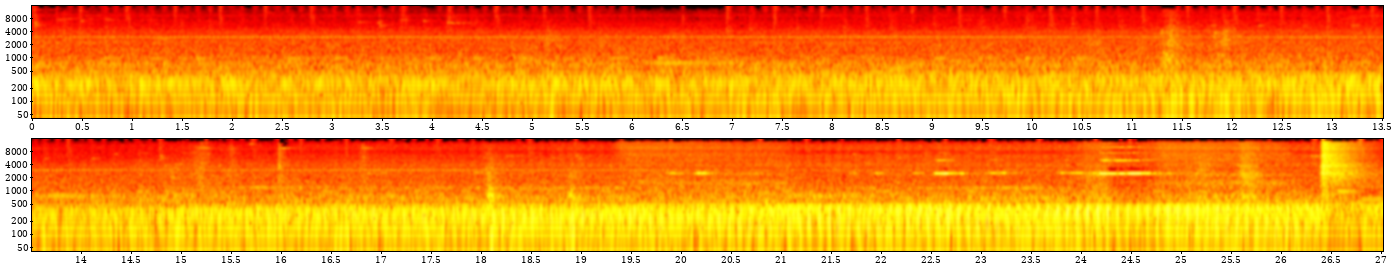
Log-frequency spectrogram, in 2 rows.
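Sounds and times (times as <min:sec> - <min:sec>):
fast regular pulsing: 0:00.0 - 0:27.0
train rumbling: 0:00.0 - 0:27.0.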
